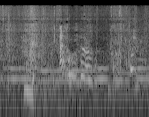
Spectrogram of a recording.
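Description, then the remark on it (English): Water splashes and sloshes in a few broad bursts, moderately loud, as a wave splashes over two people kissing in the water, with voices and a sustained tonal sound running underneath. “A wave splashes them as they kiss.”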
